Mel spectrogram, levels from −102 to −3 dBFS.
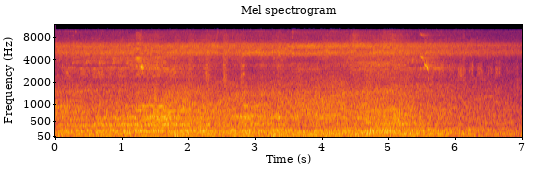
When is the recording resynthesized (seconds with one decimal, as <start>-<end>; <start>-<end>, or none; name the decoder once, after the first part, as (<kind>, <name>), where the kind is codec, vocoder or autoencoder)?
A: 1.1-5.3 (codec, SNAC)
